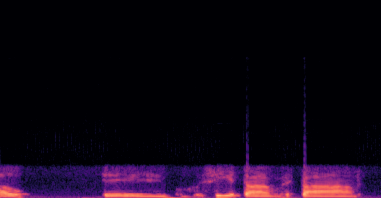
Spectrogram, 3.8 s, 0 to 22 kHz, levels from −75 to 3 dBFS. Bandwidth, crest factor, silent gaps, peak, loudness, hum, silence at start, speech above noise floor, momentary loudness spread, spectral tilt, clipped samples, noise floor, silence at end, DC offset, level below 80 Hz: 7.2 kHz; 16 dB; none; 0 dBFS; -17 LUFS; none; 0 s; 29 dB; 11 LU; -8 dB/octave; under 0.1%; -45 dBFS; 0.2 s; under 0.1%; -36 dBFS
